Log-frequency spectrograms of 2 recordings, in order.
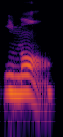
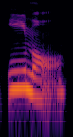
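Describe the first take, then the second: First: The stress is on the second syllable. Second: The stress is on the first syllable. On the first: This is how people from the hometown say it. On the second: This is how friends from the new place say it.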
